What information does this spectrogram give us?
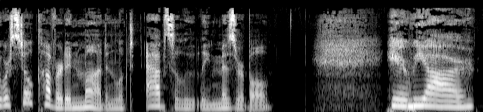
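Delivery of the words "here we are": high, loud lament of a little fairy; put-on sadness, pitched high; sorrowful fairy, raised voice; sad. A narrator's reading. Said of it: "said one sadly".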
